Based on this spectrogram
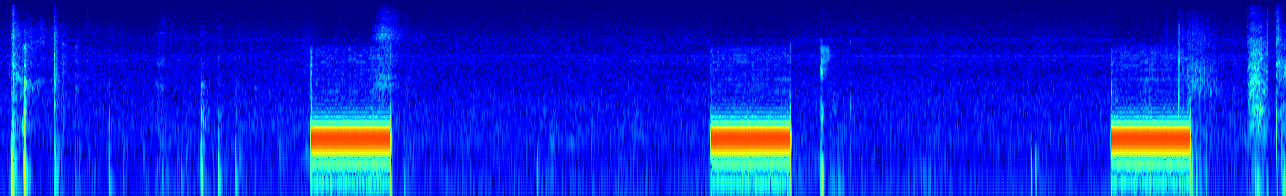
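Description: Fax machine tone on a phone call: three long, steady, low-pitched beeps, each about a second, evenly spaced with silence between them.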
